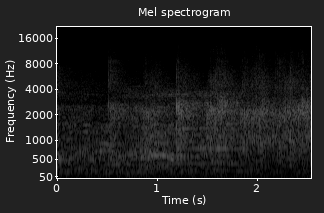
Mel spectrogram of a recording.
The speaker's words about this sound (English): Thank you for your three claps and your two amens.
